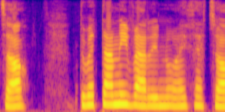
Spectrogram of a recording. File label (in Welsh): "nifer" Welsh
